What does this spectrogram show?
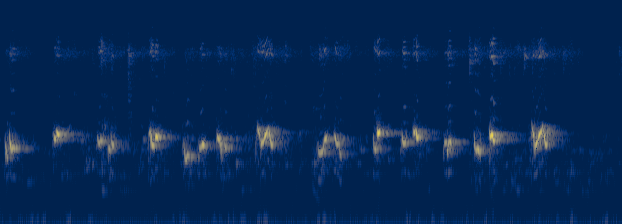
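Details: Yellow-vented bulbul singing steadily to provoke other bulbuls into answering: a rapid run of short bubbling warbled notes around mid pitch, each with a bright upper overtone, delivered in quick succession for the whole stretch.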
